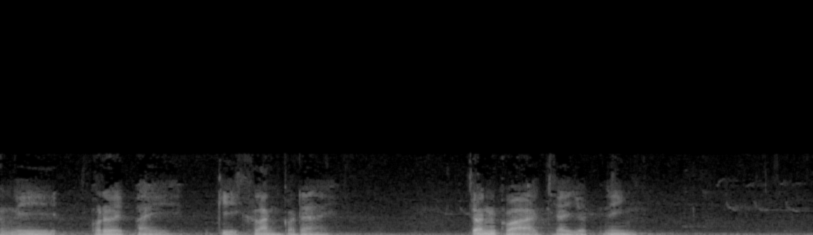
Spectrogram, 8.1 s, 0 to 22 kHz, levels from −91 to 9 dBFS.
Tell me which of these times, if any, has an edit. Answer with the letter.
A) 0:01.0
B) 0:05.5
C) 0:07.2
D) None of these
B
